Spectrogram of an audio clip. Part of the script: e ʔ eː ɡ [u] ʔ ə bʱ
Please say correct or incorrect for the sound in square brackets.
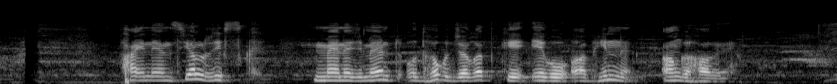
incorrect: o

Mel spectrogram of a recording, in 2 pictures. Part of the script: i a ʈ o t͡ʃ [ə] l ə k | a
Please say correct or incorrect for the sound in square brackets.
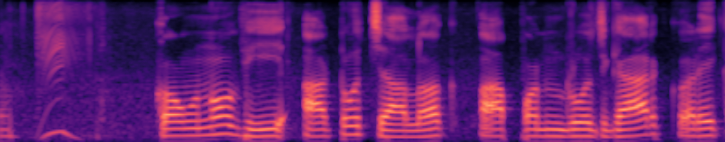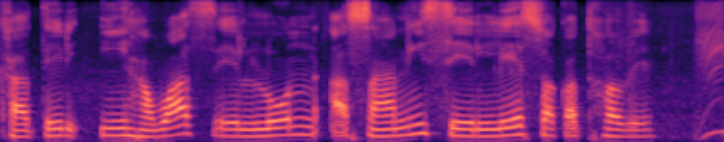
incorrect: a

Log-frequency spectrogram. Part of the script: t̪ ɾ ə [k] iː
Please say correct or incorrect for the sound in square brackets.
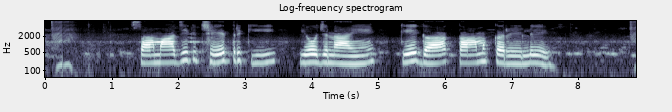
correct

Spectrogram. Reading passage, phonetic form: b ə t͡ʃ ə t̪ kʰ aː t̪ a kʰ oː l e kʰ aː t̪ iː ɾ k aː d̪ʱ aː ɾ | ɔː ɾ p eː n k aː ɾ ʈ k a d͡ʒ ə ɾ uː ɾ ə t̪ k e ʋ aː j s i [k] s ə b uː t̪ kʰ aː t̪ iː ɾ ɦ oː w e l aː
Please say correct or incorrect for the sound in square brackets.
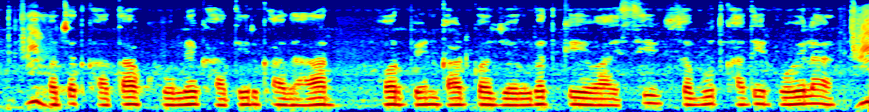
incorrect: none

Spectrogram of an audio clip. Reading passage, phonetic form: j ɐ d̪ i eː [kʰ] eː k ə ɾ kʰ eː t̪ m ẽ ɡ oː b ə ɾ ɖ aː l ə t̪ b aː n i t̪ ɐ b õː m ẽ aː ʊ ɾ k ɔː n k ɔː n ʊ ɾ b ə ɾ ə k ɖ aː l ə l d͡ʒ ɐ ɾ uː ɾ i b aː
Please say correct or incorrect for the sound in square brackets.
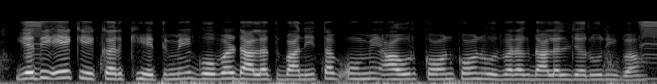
incorrect: k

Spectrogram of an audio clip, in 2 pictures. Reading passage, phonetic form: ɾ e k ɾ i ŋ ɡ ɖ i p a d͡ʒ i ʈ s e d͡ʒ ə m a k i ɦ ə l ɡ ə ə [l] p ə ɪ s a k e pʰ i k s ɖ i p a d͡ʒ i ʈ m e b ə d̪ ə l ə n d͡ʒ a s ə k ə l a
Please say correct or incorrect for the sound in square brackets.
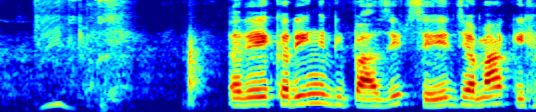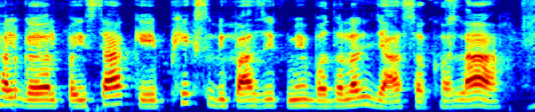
correct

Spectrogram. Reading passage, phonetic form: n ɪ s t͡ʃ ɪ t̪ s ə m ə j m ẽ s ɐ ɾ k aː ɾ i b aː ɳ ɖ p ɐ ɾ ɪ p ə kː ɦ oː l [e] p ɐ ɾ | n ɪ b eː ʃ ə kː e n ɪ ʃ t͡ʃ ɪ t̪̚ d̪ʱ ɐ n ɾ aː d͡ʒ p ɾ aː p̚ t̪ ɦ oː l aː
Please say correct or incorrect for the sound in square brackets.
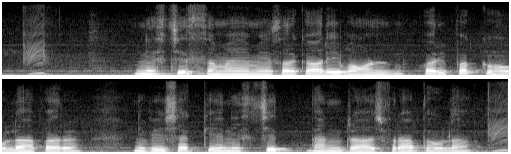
incorrect: a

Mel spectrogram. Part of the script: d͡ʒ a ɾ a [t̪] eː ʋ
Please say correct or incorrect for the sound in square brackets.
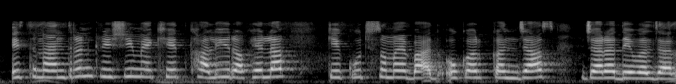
incorrect: d̪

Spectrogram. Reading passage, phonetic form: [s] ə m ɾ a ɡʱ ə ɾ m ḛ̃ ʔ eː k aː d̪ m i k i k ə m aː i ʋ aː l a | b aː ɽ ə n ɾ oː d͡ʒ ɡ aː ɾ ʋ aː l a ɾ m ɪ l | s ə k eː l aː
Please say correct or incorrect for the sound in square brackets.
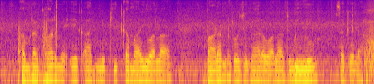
incorrect: h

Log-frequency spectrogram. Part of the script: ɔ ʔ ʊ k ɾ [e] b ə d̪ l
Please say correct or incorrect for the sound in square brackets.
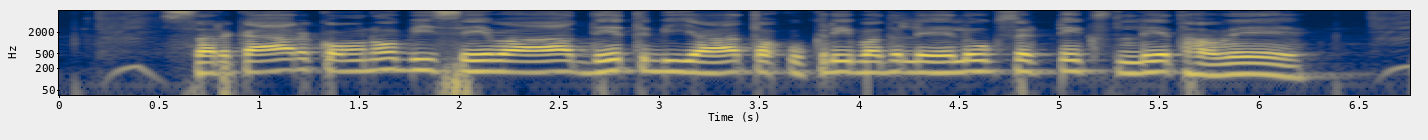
incorrect: i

